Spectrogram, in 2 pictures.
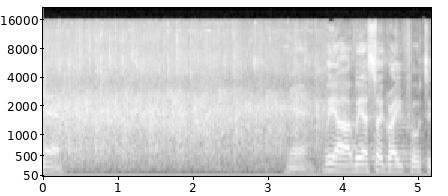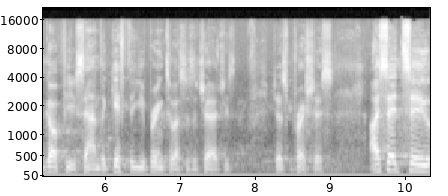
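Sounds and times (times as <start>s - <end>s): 
audience applause: 0.0s - 4.2s
speech: 3.3s - 10.3s.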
